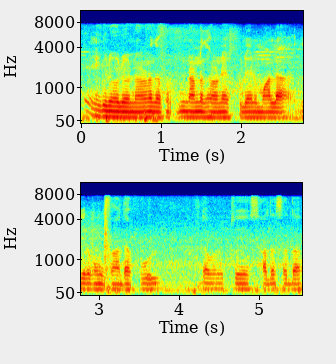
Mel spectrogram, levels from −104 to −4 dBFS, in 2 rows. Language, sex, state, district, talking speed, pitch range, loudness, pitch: Bengali, male, West Bengal, Jhargram, 160 wpm, 115-125 Hz, -18 LUFS, 120 Hz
